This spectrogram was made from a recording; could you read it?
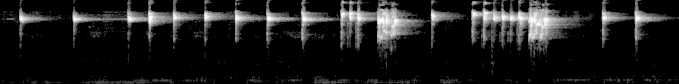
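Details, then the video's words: Morning lovebird song meant to prompt other lovebirds: dense chains of shrill high chirps, at first evenly spaced, then crowding into quick rattling bursts with a few harsher notes, over faint low background noise. "Pancingan Lovebird di pagi hari"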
